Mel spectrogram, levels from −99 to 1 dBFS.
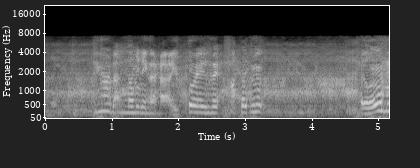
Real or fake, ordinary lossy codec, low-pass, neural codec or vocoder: fake; none; 7.2 kHz; codec, 16 kHz, 1 kbps, FreqCodec, larger model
